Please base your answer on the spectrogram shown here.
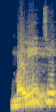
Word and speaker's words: मरीचि: इसका पहला नाम है मरीचि, इसमें री दीर्घ है, ची ह्रस्व है। मरीचि का जो विसर्ग है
